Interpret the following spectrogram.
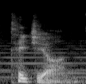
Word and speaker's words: Tachyon: I'm playing Super Scientific Tachyon.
